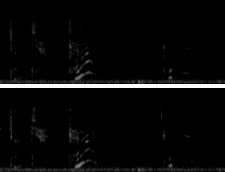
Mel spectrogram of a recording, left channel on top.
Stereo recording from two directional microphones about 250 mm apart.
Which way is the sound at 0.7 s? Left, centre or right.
Centre.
